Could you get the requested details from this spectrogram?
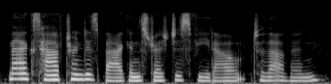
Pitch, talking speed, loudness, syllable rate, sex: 190 Hz, 235 wpm, -19 LUFS, 5.1 syllables/s, female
